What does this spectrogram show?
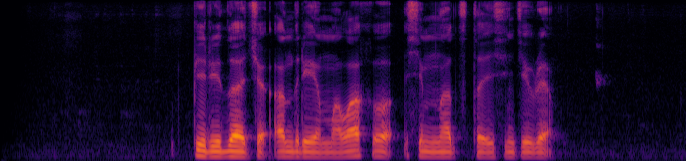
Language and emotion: Russian, neutral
